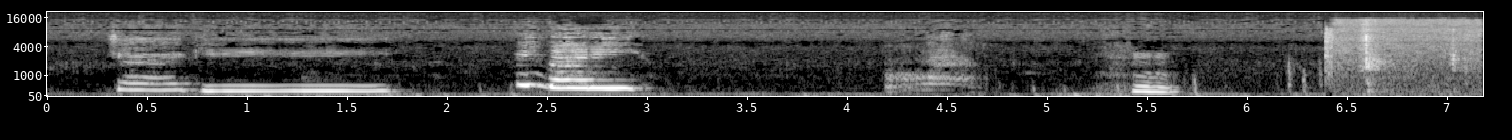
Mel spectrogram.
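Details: Pet cat in a funny cat compilation, indoors in a small room; several tonal meows, the first drawn out and steady, later ones shorter with rising or falling bends, followed by a brief rustling noise at the end.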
